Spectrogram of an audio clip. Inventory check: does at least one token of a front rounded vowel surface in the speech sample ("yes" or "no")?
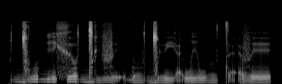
yes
